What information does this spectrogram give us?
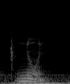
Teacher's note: the noon is pronounced with the tongue and the upper of the palate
